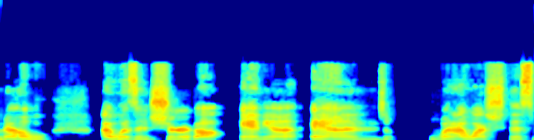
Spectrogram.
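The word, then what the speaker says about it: Anya: Um, we have I just learned how to correctly pronounce her name. It's Anna. I did not know that. Anna.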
